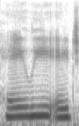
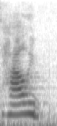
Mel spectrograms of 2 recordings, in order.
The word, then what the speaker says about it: Halle: I'm probably gonna pronounce her name wrong, but Haley Halle Bailey. Haley Bailey? Halle Bailey? I might be pronouncing it wrong. No, it's Halle. It's Halle Berry.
